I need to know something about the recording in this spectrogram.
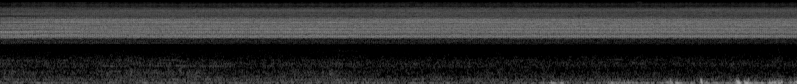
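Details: A cicada's steady, high, hissing drone around 3.5–4 kHz (mid-frequency) carries on without a break, used as a masking sound for tinnitus.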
